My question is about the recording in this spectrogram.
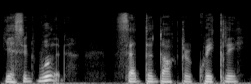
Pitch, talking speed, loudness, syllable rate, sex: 135 Hz, 165 wpm, -20 LUFS, 4.7 syllables/s, male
